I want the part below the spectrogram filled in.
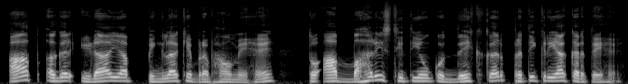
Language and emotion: Hindi, neutral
